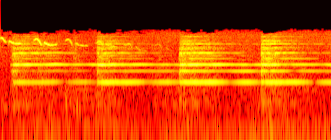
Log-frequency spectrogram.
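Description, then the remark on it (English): A town hall bell rings out in four steady, evenly spaced strikes, each clang blooming into a long humming resonance that overlaps the next. No one speaks. “Who pulls the town hall bell rope at blind, Captain Cat?”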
